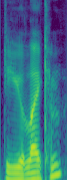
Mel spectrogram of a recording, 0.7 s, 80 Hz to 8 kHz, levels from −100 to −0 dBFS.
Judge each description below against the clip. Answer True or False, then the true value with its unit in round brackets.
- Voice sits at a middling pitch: False (115 Hz)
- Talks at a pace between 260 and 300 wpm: False (360 wpm)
